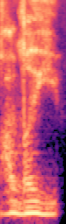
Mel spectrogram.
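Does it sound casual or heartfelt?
casual. It is said casually, without feeling.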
